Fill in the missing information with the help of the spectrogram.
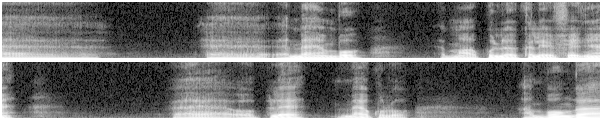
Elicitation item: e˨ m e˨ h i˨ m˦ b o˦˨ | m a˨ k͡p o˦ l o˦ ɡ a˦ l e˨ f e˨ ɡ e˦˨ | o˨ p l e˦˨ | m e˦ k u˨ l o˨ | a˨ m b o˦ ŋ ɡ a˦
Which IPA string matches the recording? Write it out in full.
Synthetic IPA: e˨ m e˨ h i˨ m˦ b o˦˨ | m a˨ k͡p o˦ l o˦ k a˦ l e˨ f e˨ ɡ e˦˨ | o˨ p l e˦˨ | m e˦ k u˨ l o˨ | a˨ m b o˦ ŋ ɡ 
